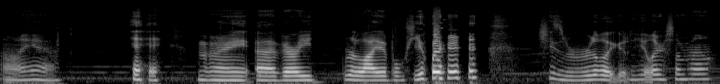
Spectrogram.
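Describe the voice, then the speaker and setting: Girl streaming a game, slow rambly giggly chat, bit of music behind. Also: mid-range voice, flat delivery, a little mellow, clean tone, dry recording. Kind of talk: casual gameplay chat.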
